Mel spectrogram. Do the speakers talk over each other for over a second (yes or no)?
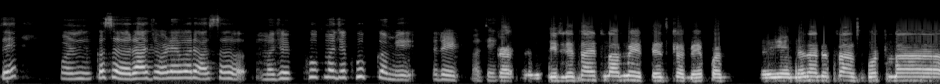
no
